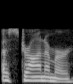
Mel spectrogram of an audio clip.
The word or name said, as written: astronomer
